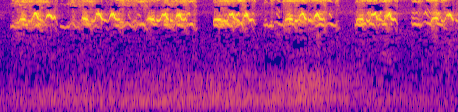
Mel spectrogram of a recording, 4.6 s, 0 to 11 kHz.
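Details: Myna nest with four young being raised: continuous very high, trilling, wavering calls in pulsed bursts about every 0.6 seconds, with a soft low murmur in the background.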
